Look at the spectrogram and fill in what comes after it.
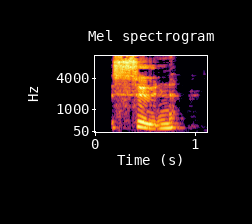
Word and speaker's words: Sundiata: Sundiata Keita. – Yeah, so basically, his first name is the only thing that I was able to find a pronunciation thing for. – Right. – Which is apparently Sun-Ja-Ta.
